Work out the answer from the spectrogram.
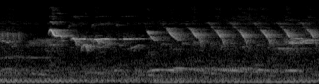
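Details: {'caption': 'Canary song from a long tutor recording for training birds: a sharp high whistle, a drawn-out level tone, then a series of rapid descending high trills repeated about every quarter second, with a faint low hum beneath.'}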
